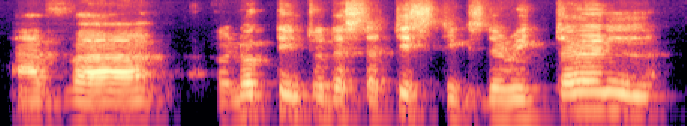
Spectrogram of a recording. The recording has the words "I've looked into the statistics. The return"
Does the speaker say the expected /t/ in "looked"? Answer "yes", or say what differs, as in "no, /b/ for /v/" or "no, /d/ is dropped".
yes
